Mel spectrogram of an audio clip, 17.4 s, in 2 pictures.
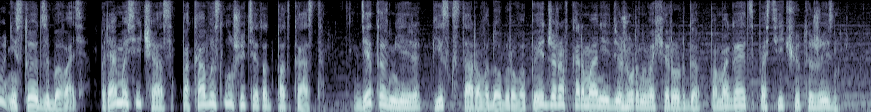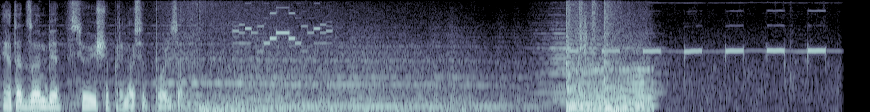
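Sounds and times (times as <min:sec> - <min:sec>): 
speech: 0:00.0 - 0:11.0
fax machine connecting tones: 0:11.0 - 0:12.1, 0:14.5 - 0:17.1.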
